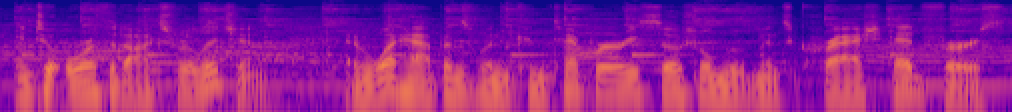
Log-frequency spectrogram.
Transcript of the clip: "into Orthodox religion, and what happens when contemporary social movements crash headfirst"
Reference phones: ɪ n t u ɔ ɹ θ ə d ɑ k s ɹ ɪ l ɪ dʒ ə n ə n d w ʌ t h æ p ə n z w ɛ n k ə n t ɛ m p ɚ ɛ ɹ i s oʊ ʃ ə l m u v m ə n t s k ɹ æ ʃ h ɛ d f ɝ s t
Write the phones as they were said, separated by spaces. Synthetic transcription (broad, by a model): ɪ n t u ɔ ɹ θ ə d ɑ k s ɹ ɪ l ɪ dʒ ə n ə n w ʌ t h æ p ə n z w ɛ n k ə n t ɛ m p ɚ ɛ ɹ i s oʊ ʃ l m u v m ə n t s k ɹ æ ʃ h ɛ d f ɝ s t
